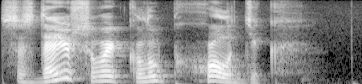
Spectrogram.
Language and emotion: Russian, neutral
